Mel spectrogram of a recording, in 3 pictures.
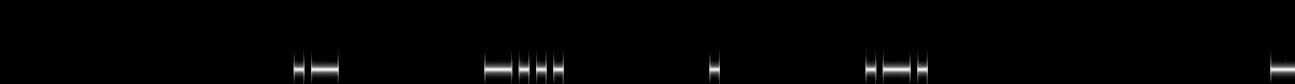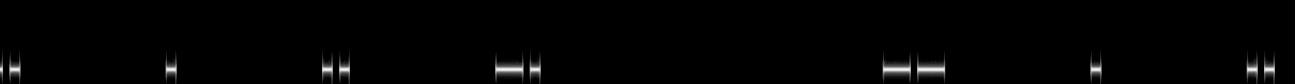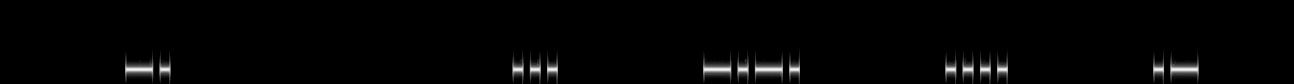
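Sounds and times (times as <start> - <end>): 
CW Morse code beeps: 3.0 - 3.4, 4.9 - 5.7, 8.7 - 9.3, 12.7 - 13.2, 16.2 - 16.5, 17.9 - 18.4, 21.8 - 22.4, 25.4 - 25.7, 27.2 - 27.6, 31.0 - 31.5, 33.0 - 33.9, 35.4 - 36.0, 37.4 - 38.0.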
